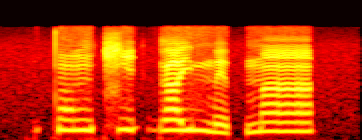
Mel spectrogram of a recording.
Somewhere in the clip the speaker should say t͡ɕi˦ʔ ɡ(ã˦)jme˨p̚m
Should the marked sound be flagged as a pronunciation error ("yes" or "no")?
yes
